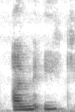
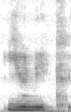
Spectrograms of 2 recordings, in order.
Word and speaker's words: Uneek: I had been thinking it was called uneek yarn this whole time, and then it just occurred to me that it's probably pronounced unique yarn because Earth is also spelled URTH.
